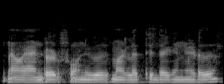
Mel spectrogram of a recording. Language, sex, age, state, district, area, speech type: Kannada, male, 30-45, Karnataka, Gulbarga, rural, spontaneous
